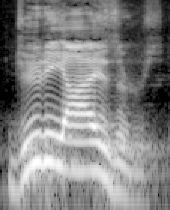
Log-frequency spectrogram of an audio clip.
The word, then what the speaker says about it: Judaizers: It's spelled J-U-D-A-I-Z-E-R. Judaizers.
